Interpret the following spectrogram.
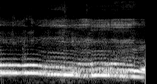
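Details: Lolo, a pet Alaskan Malamute, howls while its owner wears a mask to scare it: one long, steady, mournful tone that sags slightly in pitch and cuts off abruptly just before two seconds.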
